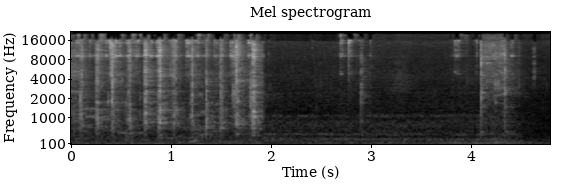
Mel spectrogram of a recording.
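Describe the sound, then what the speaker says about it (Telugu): Eggs are whisked rapidly in a bowl, producing a fast run of crisp clinking taps for about two seconds, then a few scattered knocks after a pause, with no talking. "ఇప్పుడు ఈ ఎగ్స్ని బాగా బీట్ చేసుకుంటాం."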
